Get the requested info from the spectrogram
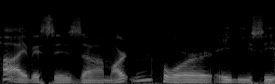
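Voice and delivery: put-on, slow, stagey TV news anchor voice. Mocking how people on the news talk: imitating a news anchor. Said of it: "who talks like that".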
